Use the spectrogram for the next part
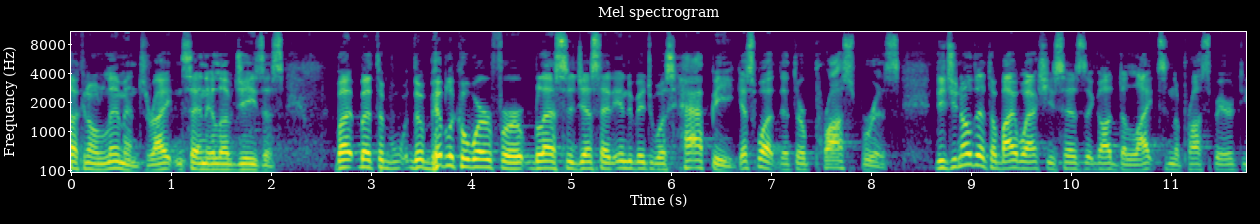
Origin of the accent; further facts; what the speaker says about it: Alabama, United States; now in Rockport, United States; I'm from Manpodunk, Redneck, Alabama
